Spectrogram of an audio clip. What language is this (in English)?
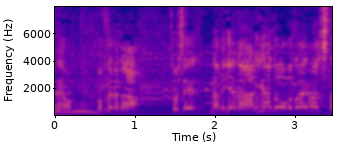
Japanese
